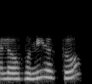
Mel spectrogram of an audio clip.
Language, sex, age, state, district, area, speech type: Assamese, female, 18-30, Assam, Kamrup Metropolitan, urban, conversation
